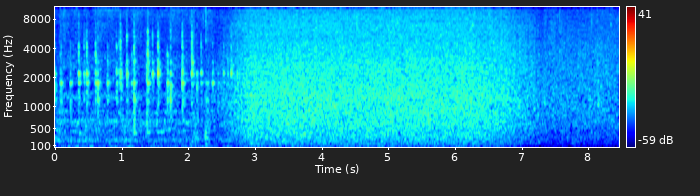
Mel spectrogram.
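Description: A tin scoop clicking and scraping in a bin of flour. From about three seconds in it gives way to the steady rush of fast-flowing river water, which fades near the end.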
